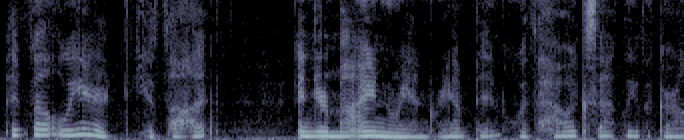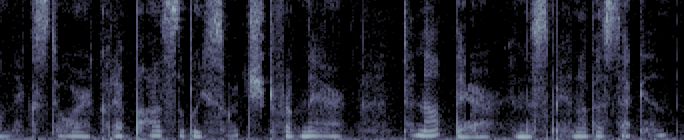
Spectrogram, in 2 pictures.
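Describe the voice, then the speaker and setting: A young woman narrating a scripted second-person ASMR story in a soft whisper. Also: a little high, a little slow. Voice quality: whispery, breathy.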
